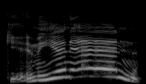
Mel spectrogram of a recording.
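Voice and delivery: high-pitched cheer chant; cheerleaders' shout. A narrator's reading. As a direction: call out the next letter like a cheerleader. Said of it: "shouted the cheerleaders".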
